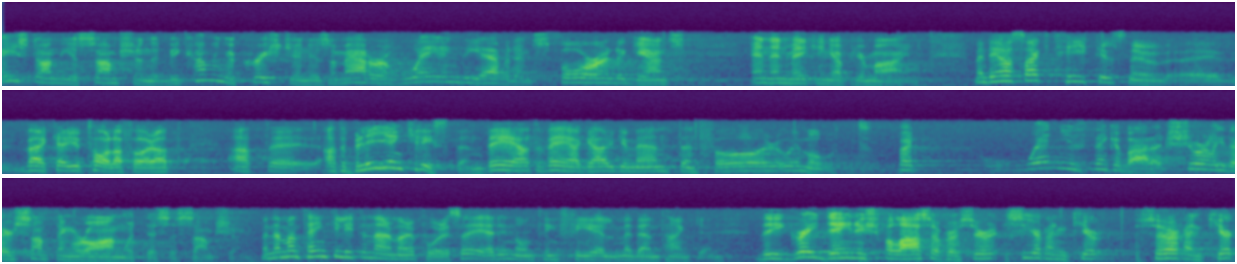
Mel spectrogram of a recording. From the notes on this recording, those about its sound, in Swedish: Inspelad i Saronkyrkan, Göteborg 1999-03-14.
